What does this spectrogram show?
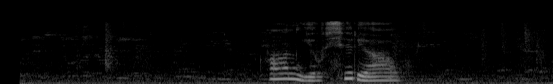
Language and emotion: Russian, sad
